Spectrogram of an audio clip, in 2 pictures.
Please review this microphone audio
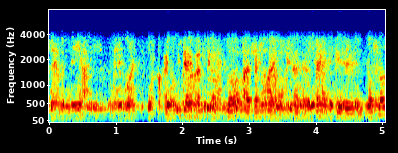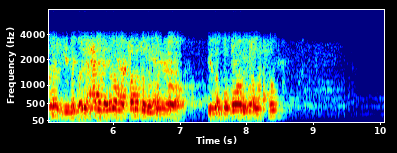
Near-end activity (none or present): present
